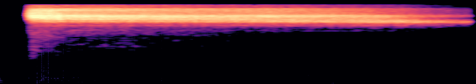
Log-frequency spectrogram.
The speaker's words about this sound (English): But when you breathe in with your nose and use the belly and the diaphragm and slight pause and then exhale with the mouth. You can also use the tongue. I call it snake breathing.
